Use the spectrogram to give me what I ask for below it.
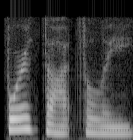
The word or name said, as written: forethoughtfully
